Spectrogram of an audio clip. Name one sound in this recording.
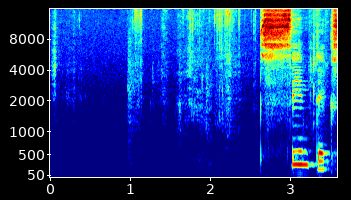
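Paper pages rustle as a book's page is turned.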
